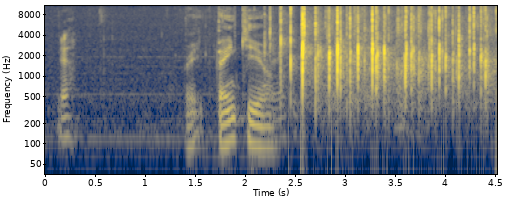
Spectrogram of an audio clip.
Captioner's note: applause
